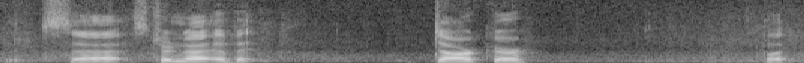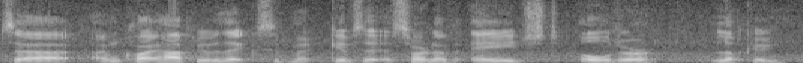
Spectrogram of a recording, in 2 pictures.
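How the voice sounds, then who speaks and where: An Irish man with a stuffy head cold hosts a live stream from his home model railway room, chatting casually and greeting viewers by name. His medium-pitched voice has fairly even intonation at a moderate pace, picked up by a dull, slightly lo-fi home mic with faint noise.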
